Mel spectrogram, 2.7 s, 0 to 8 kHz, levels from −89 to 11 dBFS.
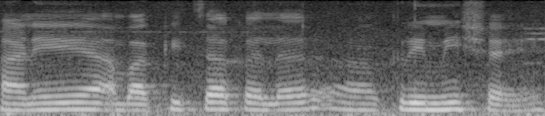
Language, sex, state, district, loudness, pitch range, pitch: Marathi, female, Goa, North and South Goa, -15 LUFS, 165-180 Hz, 175 Hz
